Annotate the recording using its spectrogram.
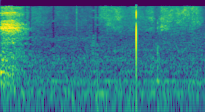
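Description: A quiet pause in a small room: a short soft hiss at the start, then faint rustling and scratching, with one sharp click about a second and a half in.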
